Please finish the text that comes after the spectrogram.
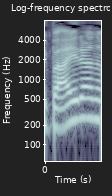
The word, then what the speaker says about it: vie: 이 vie라는 말 되게 멋있는 단어인데. 자, 발음 vie. 이 vie가 바이하고 엄청 다르죠.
